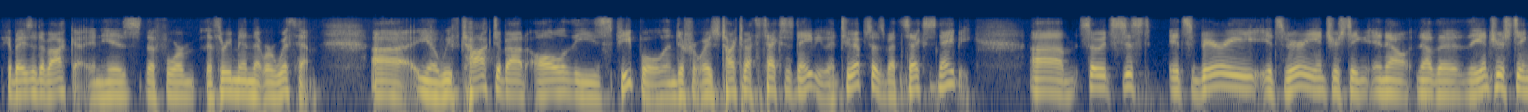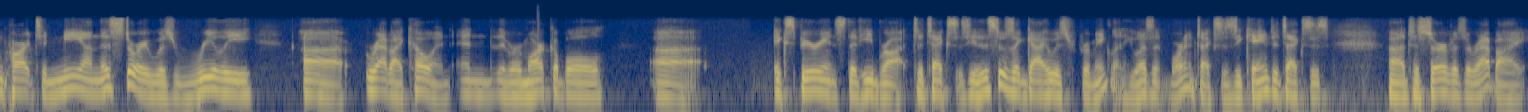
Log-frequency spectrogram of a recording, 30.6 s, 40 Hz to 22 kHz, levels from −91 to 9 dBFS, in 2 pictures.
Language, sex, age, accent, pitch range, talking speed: English, male, 30-49, American, 110-130 Hz, 200 wpm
